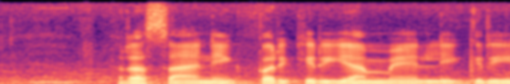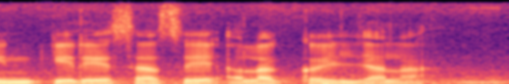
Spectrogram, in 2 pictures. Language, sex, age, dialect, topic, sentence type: Bhojpuri, male, 18-24, Southern / Standard, agriculture, statement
